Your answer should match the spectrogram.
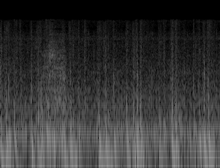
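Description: Horse hooves clip-clop steadily in Assassin's Creed Odyssey, a dense rhythmic trot running through the whole stretch at close range, with some speech-like sound mixed in.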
